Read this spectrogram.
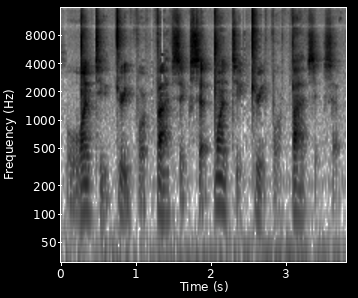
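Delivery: "One" pushed, later numbers fading soft; counting to seven with accents. Shown as a demonstration. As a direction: count it out, hitting the strong beats. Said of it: "emphasizing the right notes".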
